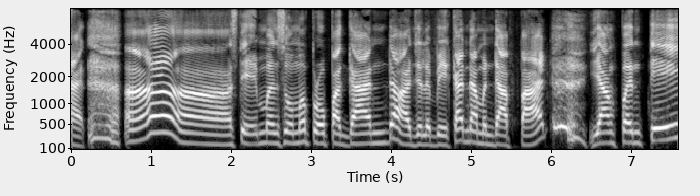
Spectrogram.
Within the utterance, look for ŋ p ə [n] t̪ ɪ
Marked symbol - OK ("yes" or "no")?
yes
